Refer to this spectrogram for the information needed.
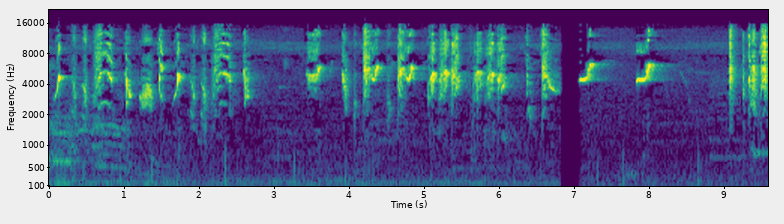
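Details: Long-tailed shrike, known locally in Java as cendet or pentet, its song played as a lure to prompt reluctant birds to sing. Busy, scratchy, high chattering notes and short harsh bursts, broken by brief pauses, over a faint low hum.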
